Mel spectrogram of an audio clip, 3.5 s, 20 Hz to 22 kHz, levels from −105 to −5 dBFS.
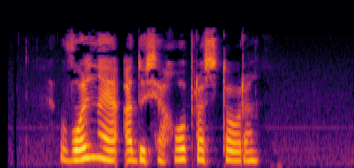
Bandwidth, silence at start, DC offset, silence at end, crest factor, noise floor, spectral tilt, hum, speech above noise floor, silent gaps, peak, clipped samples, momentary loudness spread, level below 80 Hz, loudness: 11 kHz; 0.6 s; under 0.1%; 1 s; 20 dB; -67 dBFS; -4 dB/octave; none; 46 dB; none; -4 dBFS; under 0.1%; 12 LU; -74 dBFS; -22 LUFS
